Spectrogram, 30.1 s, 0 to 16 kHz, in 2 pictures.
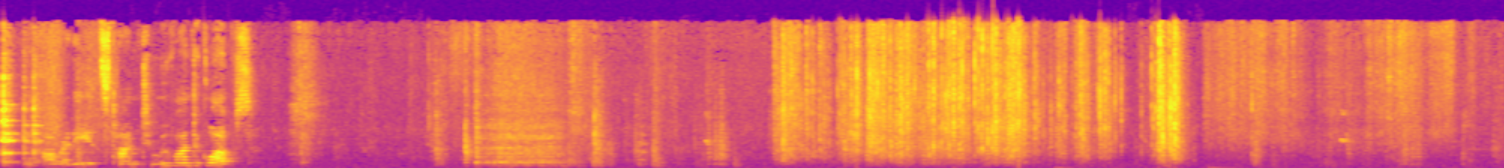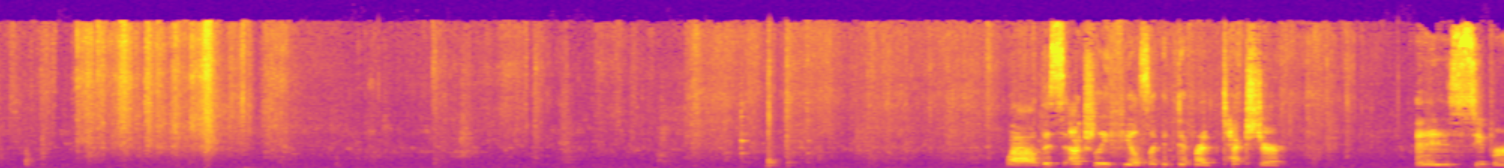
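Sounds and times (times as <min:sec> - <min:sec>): disposable gloves rustling: 0:06.1 - 0:29.8
plastic package crinkling: 0:07.7 - 0:12.9.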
